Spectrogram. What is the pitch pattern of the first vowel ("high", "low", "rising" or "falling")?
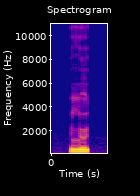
high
